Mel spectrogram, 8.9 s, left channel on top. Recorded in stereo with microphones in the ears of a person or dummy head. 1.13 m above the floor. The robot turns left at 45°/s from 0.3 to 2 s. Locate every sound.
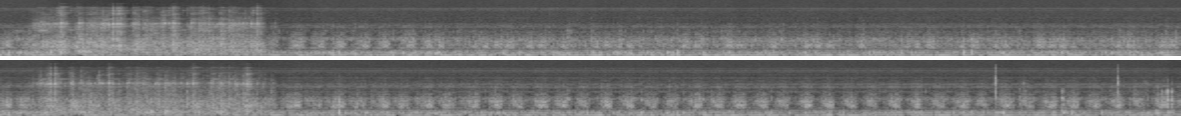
Only background noise.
